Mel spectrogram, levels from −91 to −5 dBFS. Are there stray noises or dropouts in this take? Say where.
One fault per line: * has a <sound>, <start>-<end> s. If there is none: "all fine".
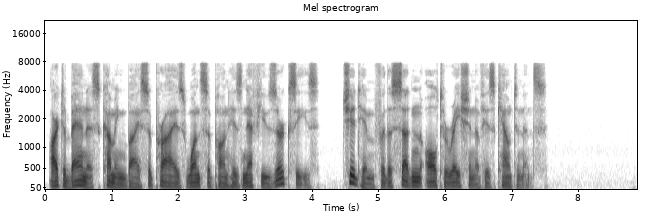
all fine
